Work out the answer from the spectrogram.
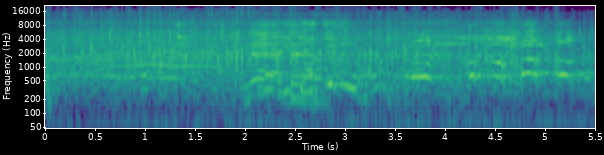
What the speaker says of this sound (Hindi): अध्याय समाप्त हुआ, जोरदार ताली बजाओ।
